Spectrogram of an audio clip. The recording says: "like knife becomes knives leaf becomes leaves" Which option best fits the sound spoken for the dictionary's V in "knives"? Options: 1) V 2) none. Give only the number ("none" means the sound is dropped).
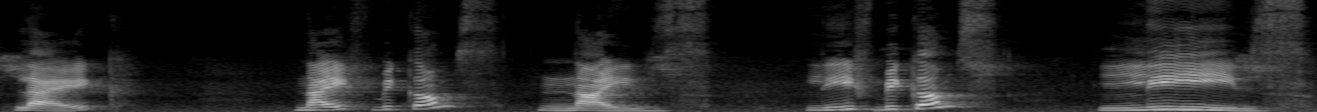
2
